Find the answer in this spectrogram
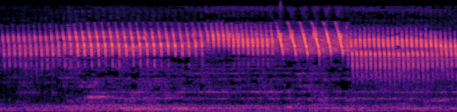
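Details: Canary master recording intended to provoke singing: a continuous high, rapid trill rolling on for several seconds, with a brief sharper pulsed section midway and low background hum.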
